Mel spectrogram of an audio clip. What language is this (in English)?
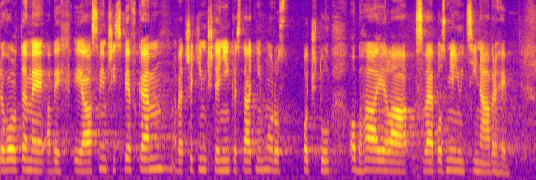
Czech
